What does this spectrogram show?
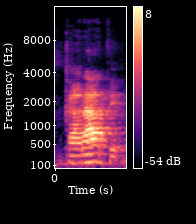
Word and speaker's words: karate: Karate, pronounced karate in Spanish.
